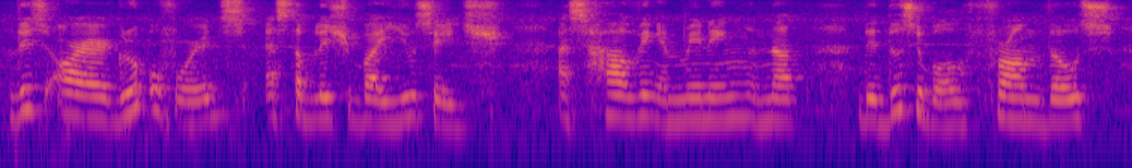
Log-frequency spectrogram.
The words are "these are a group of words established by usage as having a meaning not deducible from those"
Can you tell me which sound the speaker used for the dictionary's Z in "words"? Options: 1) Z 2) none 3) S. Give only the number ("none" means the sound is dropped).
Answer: 3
